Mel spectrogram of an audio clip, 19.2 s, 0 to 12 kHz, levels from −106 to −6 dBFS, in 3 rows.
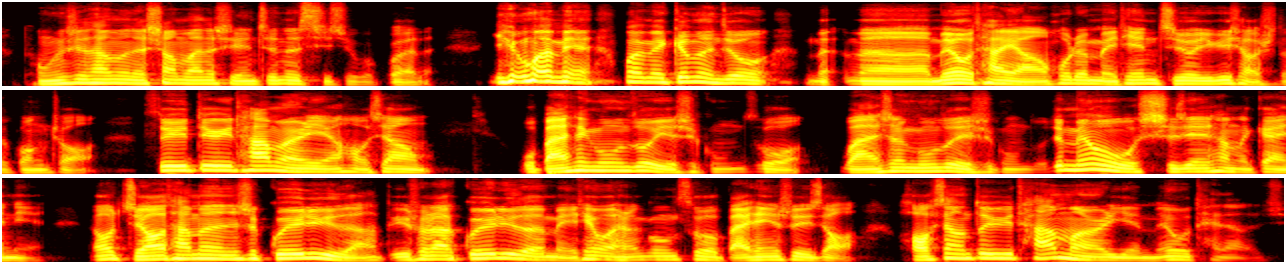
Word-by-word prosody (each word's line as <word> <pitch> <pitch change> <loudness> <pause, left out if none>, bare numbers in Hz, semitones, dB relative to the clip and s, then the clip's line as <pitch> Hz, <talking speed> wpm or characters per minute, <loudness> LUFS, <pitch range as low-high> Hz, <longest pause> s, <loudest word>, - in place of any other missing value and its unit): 同 110 +3 -1
事 145 - 0
他 145 0 +3
们 140 -1 -1
的 125 - +1
上 135 +2 -1
班 125 -1 -1
的 125 - -3
时 125 - -7
间 110 0 -2
真 120 +2 -5
的 120 - -3
奇 105 - -8
奇 100 0 -13
怪 95 -1 -18
怪 85 -2 -9
的， - - -23 0.3
因 175 +1 +4
为 - - +3
外 205 -3 +9
面 175 -7 +2
外 190 -2 +2
面 175 -1 +2
根 185 +3 +3
本 180 -5 +1
就 140 -4 -1
没 - - -9
呃， 100 -1 +1
没 115 - +3
有 145 0 +6
太 130 -3 +3
阳， 100 -2 +2
或 135 +6 -5
者 125 - -1
每 115 -4 -1
天 130 +3 -2
只 120 -1 -4
有 115 - +1
1 110 - 0
个 130 - 0
小 125 -8 -4
时 90 - -13
的 100 - -16
光 95 -1 -8
照。 - - -13 0.2
所 170 - -1
以 170 - +5
对 175 +1 +3
于 - - +3
他 175 +1 +4
们 155 - +1
而 120 -2 +2
言， 110 -1 -2
好 115 -4 -6
像 105 -2 -3 0.5
我 - - -6
白 115 +1 +7
天 170 0 +3
工 155 -1 -1
作 155 -2 0
也 110 - 0
是 100 +1 -8
工 110 0 -17
作， 110 -5 -9 0.2
晚 105 -1 +1
上 140 +2 -2
工 135 +1 -2
作 140 - -1
也 110 - 0
是 100 +2 -10
工 105 0 -14
作， 105 - -27
就 175 - -3
没 185 - +2
有 175 - +2
时 115 +1 -1
间 125 0 -1
上 135 -1 -2
的 110 - -7
概 105 0 -2
念。 90 -2 -9 0.2
然 130 - -3
后 145 - +1
只 125 -2 0
要 135 - +6
他 155 +1 +2
们 150 -2 +2
是 155 - 0
规 170 +2 +3
律 170 -5 +3
的， 100 -2 -4
比 110 - -9
如 115 - -2
说 140 - -1
他 135 -1 +3
规 165 +5 +1
律 175 -1 +1
地 125 -6 0
每 100 -4 -4
天 140 - -1
晚 125 -4 -2
上 110 +2 -7
工 125 0 -8
作， 120 -4 -6
白 95 +1 +2
天 115 +1 +1
睡 120 -1 -3
觉， 100 - -6 0.2
好 120 0 +1
像 170 +5 0
对 175 0 0
于 170 - +1
他 170 +1 -1
们 190 - +2
而 110 -2 -2
言 100 -2 -6
没 95 - -9
有 120 - -5
太 110 -2 -17
大 95 - -18
的 95 - -23
区 - - -32
125 Hz, 375 characters per minute, -23 LUFS, 105-150 Hz, 0.5 s, 外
